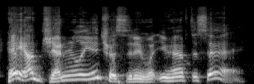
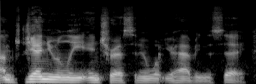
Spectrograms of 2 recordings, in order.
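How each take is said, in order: First: It sounds rehearsed and put on. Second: It sounds sincere and even in tone. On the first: The interest is only a sales line. The speaker calls it wrong. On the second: The speaker truly cares about the answer. The speaker calls it right.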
